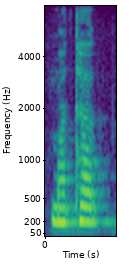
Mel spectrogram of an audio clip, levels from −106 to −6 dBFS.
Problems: low volume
